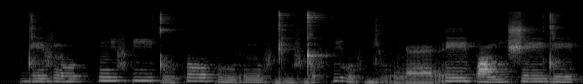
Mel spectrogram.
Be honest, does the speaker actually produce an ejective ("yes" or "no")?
no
